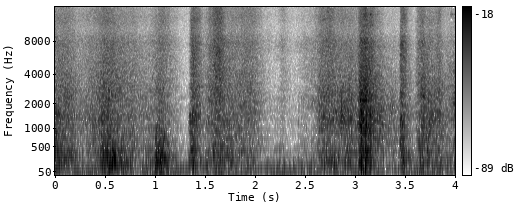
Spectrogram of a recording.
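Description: Faint, intermittent rustling of fabric as a silk sleeping-bag liner is pulled down over a sleeping bag, with a sharper rustle about a second in and a few more just after three seconds.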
